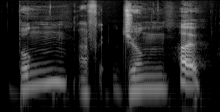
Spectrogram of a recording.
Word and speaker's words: Bong Joon Ho: Bong Joon Ho.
